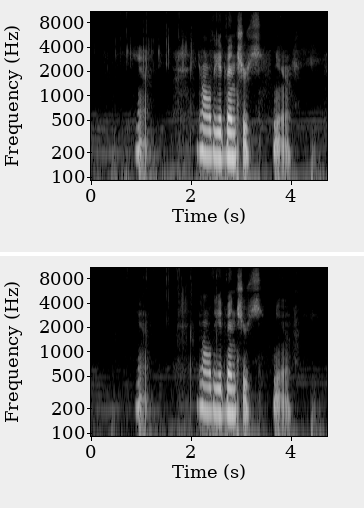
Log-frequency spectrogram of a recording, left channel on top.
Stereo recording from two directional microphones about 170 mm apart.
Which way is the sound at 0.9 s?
10° right (ahead or behind).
